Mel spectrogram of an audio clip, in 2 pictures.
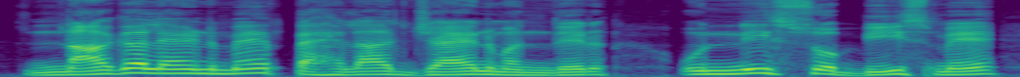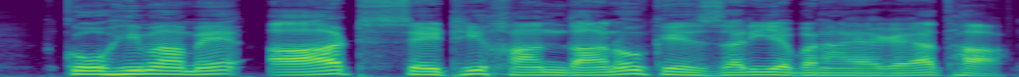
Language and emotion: Urdu, neutral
